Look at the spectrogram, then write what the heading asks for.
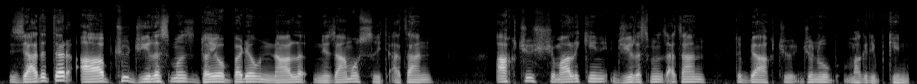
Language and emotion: Kashmiri, neutral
